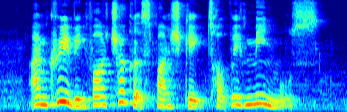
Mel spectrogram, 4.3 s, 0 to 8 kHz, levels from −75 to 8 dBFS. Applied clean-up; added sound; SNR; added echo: none; none; none; none.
